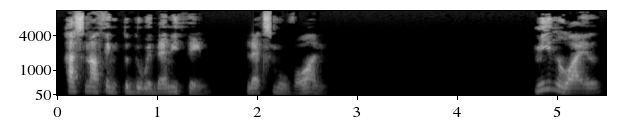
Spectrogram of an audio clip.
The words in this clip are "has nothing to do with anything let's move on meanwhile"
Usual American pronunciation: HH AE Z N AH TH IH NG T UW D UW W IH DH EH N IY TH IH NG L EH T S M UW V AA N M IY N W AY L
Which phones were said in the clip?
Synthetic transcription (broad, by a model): HH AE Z N AH TH IH NG T UW D UW W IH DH EH N IY TH IH NG L EH T S M UW V AA N M IY N W AY L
